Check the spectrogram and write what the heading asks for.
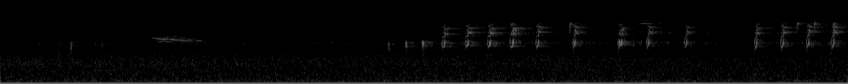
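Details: Northern goshawk in Riga, Latvia: a brief thin whistle, then a rapid run of harsh, ringing calls, roughly two a second, in bursts over a steady background hiss.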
